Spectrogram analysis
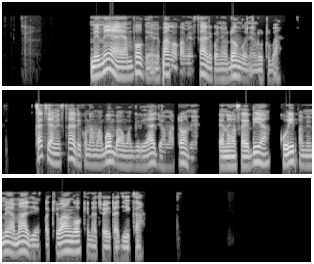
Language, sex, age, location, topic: Swahili, male, 25-35, Dar es Salaam, agriculture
